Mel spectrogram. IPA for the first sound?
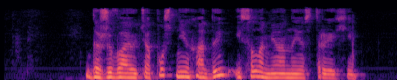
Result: d̪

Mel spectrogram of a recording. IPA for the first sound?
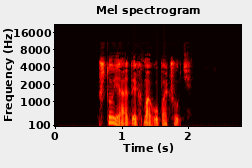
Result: ʂ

